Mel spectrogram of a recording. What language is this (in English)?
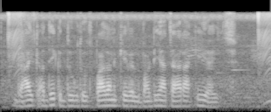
Maithili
